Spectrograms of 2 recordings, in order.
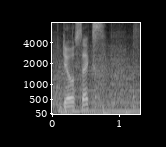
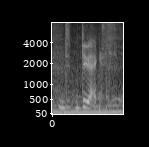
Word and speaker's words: Deus Ex: Can you say this word augmentation Can you pronounce this Du x it do sexx do sex really do sex do x do x yeah x just say that One More Time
